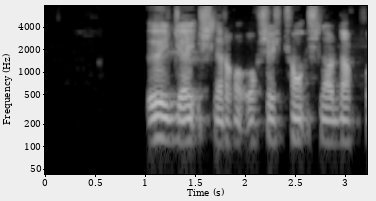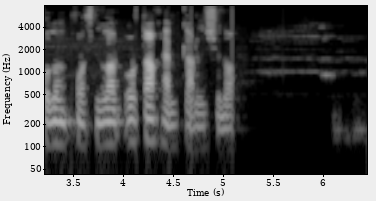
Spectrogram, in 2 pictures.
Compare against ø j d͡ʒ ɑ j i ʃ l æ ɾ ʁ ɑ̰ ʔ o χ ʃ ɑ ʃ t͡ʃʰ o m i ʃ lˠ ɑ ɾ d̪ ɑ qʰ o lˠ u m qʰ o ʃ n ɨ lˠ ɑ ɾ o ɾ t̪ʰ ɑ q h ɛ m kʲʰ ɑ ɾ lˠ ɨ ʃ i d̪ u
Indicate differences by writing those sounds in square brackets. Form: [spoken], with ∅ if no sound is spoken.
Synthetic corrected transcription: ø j d͡ʒ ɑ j i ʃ l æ ɾ ʁ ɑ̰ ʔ o χ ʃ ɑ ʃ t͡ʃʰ o [ŋ] i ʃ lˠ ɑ ɾ d̪ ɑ qʰ o lˠ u m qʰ o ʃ n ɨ lˠ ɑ ɾ o ɾ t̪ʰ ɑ q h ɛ m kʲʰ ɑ ɾ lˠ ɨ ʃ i d̪ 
